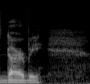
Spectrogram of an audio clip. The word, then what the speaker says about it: Derby: civil parish of darby and the town of derby i think i'm pronouncing that right i'm pretty sure in the uk they pronounce d-e-r-b-y as darby um so they're split on two pages actually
